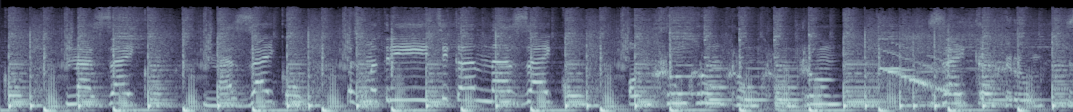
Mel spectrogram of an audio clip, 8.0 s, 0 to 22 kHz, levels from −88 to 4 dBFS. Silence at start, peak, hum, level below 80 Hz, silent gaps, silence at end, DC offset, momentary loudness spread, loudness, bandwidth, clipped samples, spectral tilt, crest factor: 0 s; 0 dBFS; none; -24 dBFS; none; 0 s; under 0.1%; 3 LU; -15 LUFS; 17 kHz; under 0.1%; -4.5 dB/octave; 14 dB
